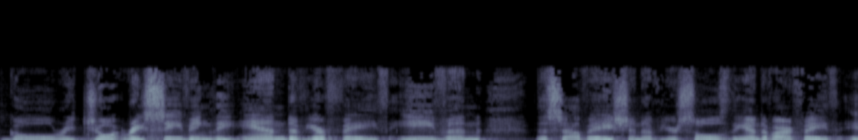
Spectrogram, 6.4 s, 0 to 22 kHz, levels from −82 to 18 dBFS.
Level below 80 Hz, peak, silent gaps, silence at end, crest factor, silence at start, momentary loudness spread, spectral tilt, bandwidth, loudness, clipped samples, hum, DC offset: -50 dBFS; -6 dBFS; none; 0 s; 18 dB; 0 s; 6 LU; -5 dB/octave; 11.5 kHz; -24 LUFS; under 0.1%; none; under 0.1%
